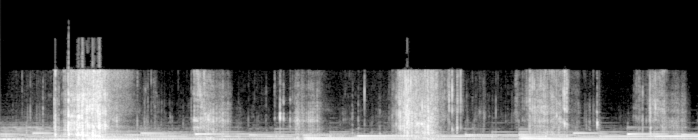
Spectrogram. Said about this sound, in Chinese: 爱孟奇与奥帕享用着彩色种子沙拉，开心的聊着天。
